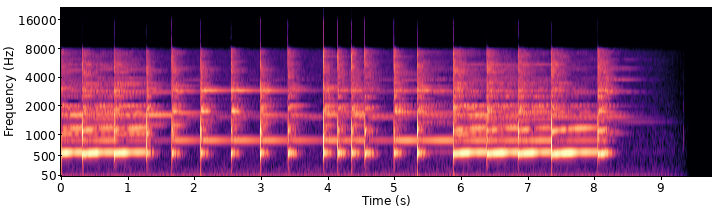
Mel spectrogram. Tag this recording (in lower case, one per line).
musical instrument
